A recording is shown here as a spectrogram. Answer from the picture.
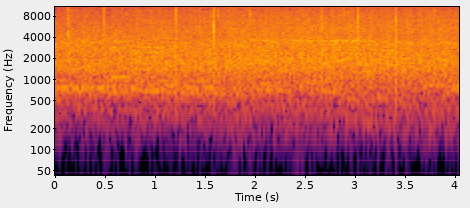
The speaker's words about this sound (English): That getting a cheer now from Republicans in the chamber.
